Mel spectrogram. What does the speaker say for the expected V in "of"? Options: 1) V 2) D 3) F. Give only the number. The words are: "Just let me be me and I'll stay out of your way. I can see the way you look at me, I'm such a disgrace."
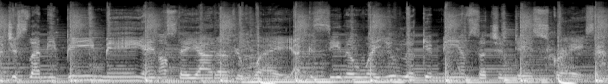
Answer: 1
